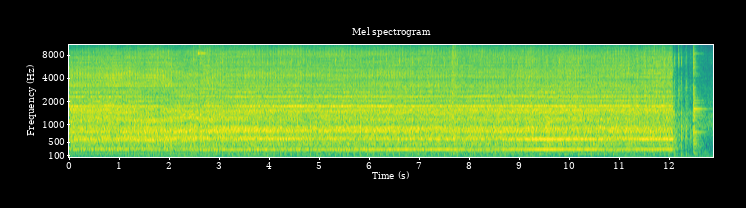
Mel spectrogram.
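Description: Powered winch running steadily, paying out cable to lower a hinged boat mast; it stops abruptly about twelve seconds in.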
